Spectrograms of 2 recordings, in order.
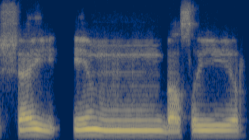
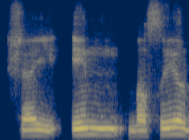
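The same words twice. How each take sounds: First: A nasal m sound comes before the b. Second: A clear n sound comes before the b.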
